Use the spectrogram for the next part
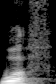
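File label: "woof", US English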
